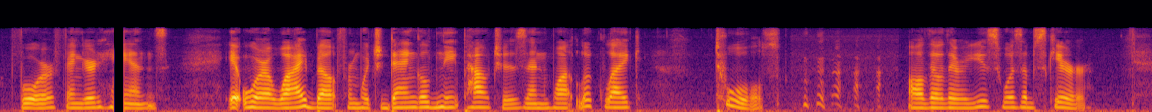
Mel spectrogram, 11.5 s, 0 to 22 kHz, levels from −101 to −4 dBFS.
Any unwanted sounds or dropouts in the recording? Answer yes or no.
yes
